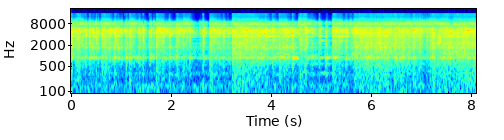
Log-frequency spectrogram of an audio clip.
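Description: Anime soundtrack: a loud, steady rushing noise with music underneath.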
